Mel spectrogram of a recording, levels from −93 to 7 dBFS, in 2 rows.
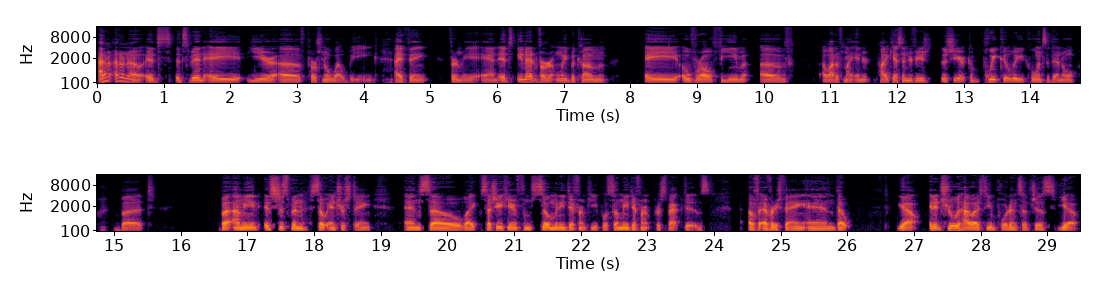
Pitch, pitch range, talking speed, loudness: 105 Hz, 95-120 Hz, 160 wpm, -24 LUFS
